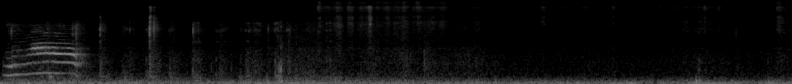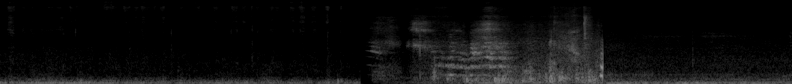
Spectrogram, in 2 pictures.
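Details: Chatty rescued house cat Unagi opens with a clear wavering meow, then after a quiet stretch gives a burst of several rapid, rising and falling meows near the end, with some rustling indoors.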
